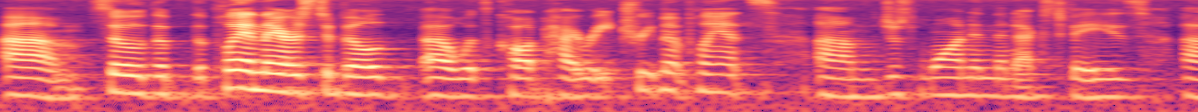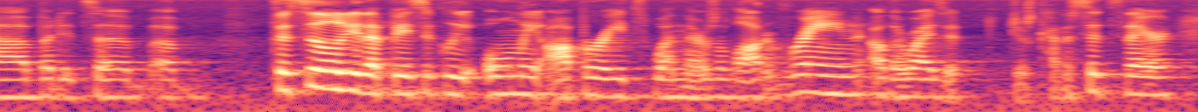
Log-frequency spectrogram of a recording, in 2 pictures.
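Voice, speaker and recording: Gravelly-voiced woman hosting a live podcast. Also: fairly low pitch, fairly even intonation, a little hiss or hum. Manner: explanatory, quick asides. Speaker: podcast host and reporter. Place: live audience event indoors.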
